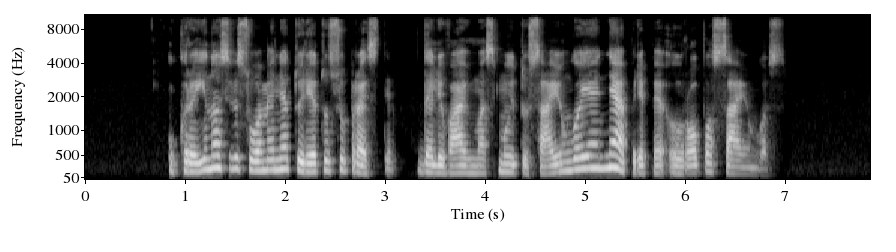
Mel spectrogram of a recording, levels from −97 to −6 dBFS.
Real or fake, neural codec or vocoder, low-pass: real; none; 9.9 kHz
